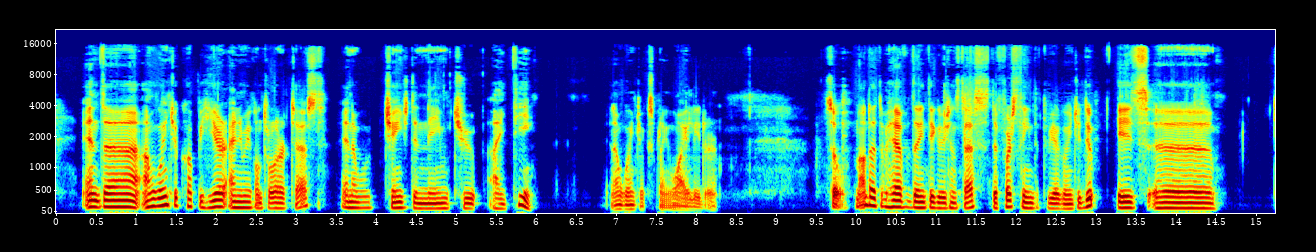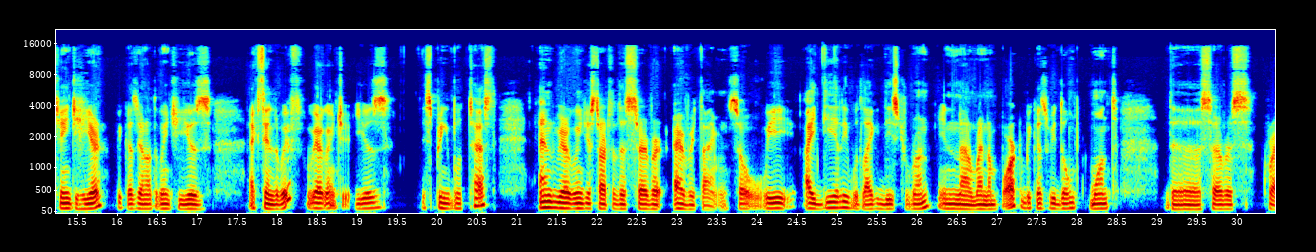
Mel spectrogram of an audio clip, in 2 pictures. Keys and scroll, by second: 1.7 super+c, 20.2 Return, 25.1 Return.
